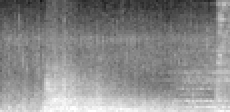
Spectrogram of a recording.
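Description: Heavy rain with a rumble of thunder swelling up about half a second in, part of the drama's rainstorm soundtrack.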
